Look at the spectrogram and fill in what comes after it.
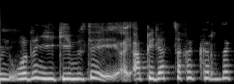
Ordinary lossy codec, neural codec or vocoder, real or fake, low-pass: none; none; real; none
